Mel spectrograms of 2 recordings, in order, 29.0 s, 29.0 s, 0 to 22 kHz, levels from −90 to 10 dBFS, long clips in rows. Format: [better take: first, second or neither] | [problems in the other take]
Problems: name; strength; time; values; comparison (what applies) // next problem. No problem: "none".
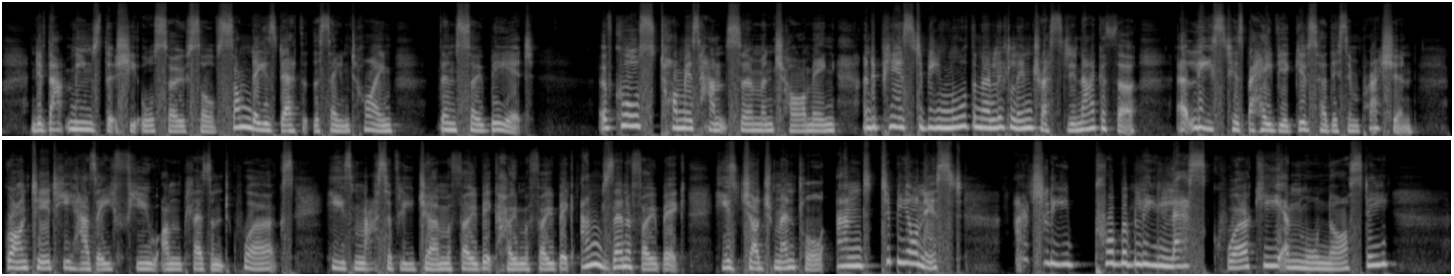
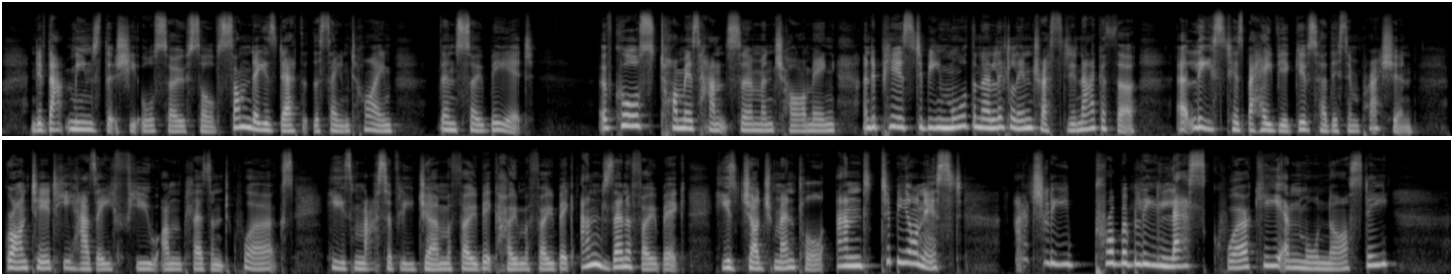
second | distortion; slight; 10 dB below the speech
